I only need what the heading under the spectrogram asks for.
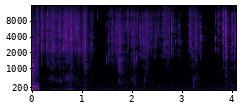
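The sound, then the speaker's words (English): A small piece of 365 Everyday Value brand aluminum foil, from a 75-square-foot roll, is crinkled and ripped off the roll. Faint, crackly rustling comes in a few uneven bursts. “I have a 365 Everyday Value brand aluminum foil, 75 square feet, and I am pulling it out of the thinger. And I'm gonna rip a little off. The smallest amount I can rip.”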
